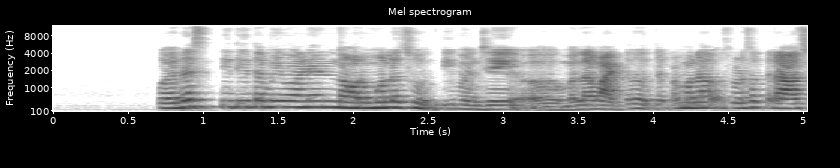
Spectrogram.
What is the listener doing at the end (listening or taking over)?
listening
